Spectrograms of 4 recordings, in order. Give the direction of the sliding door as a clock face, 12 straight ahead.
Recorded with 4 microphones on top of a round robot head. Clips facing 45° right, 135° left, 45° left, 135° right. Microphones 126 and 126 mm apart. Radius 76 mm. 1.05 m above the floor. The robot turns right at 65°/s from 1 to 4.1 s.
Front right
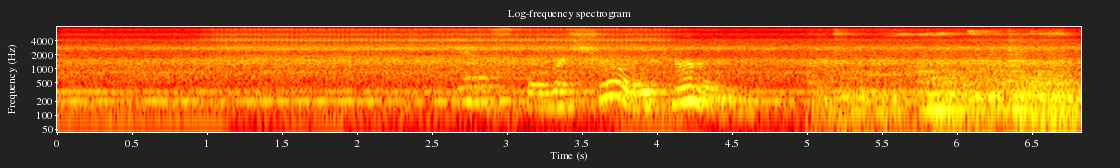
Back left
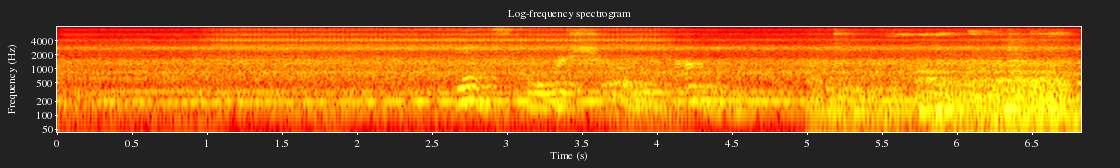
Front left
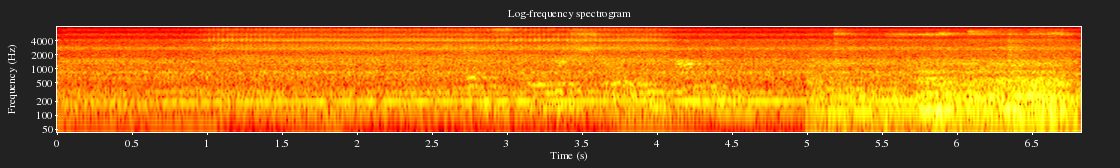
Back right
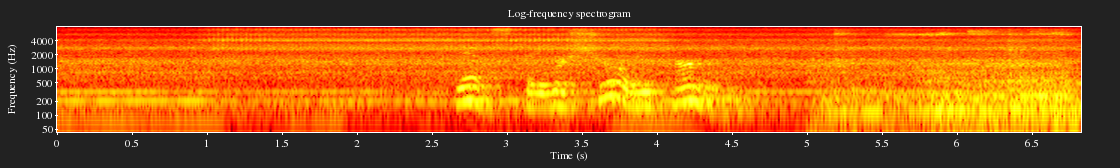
10 o'clock.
